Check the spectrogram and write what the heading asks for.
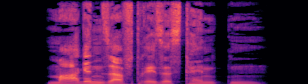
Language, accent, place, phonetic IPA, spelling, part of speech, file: German, Germany, Berlin, [ˈmaːɡn̩zaftʁezɪsˌtɛntn̩], magensaftresistenten, adjective, De-magensaftresistenten.ogg
- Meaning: inflection of magensaftresistent: 1. strong genitive masculine/neuter singular 2. weak/mixed genitive/dative all-gender singular 3. strong/weak/mixed accusative masculine singular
